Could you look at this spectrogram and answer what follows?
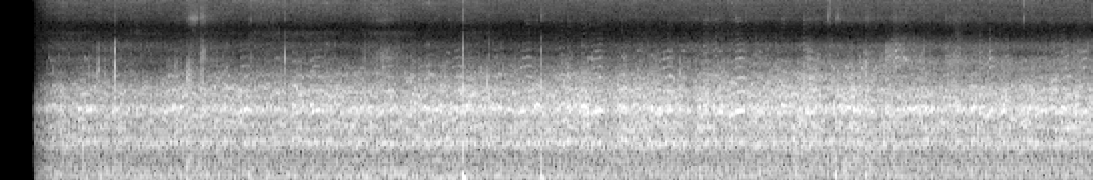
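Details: Hundreds of geese calling together, a dense unbroken roar of overlapping honks starting abruptly after a brief silence and holding steady.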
